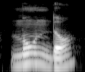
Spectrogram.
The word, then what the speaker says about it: mundo: Par exemple, mundo finit par un O, donc on l'accentue sur le U. Mundo.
